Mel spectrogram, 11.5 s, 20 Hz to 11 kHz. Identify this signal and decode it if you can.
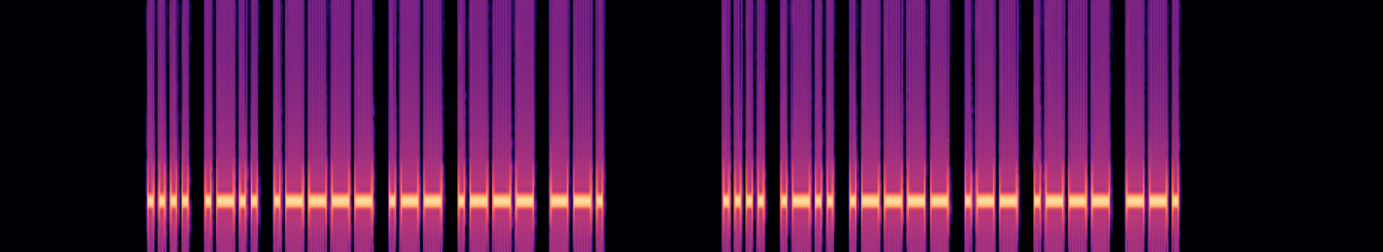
Morse code, heard as a keyed tone, about 25 wpm, 700 Hz. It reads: HL1WJG HL1WJG
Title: DXCC-100 Call Signs - 6 Characters - Repeated 2x - 25wpm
